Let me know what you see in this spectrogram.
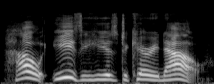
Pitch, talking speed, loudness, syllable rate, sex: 225 Hz, 195 wpm, -16 LUFS, 4.6 syllables/s, female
